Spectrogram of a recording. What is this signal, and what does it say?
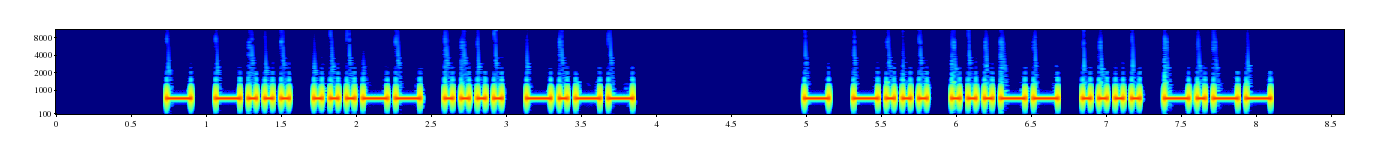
Morse code, heard as a keyed tone, about 22 wpm, 700 Hz. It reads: TB3HY TB3HY
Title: DXCC-100 Call Signs - 5 Characters - Repeated 3x - 22wpm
